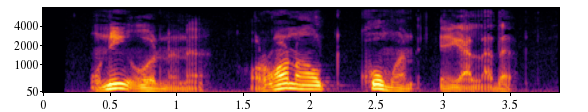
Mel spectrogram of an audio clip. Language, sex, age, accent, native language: Uzbek, male, 18-24, Samarqand, Uzbek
